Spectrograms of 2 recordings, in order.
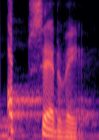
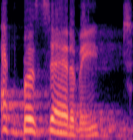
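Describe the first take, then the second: First: The consonant before the s sounds like p. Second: The consonant before the s sounds like b. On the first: The speaker calls it right. "mais on dit" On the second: The speaker calls it wrong. "On ne doit pas dire"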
